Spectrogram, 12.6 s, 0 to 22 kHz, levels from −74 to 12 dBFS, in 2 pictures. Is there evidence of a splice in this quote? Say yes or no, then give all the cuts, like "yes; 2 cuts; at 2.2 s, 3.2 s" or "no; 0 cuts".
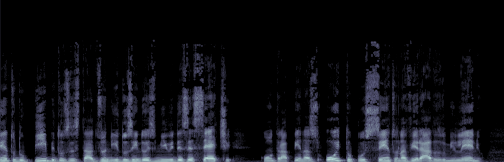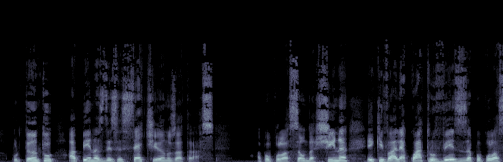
no; 0 cuts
